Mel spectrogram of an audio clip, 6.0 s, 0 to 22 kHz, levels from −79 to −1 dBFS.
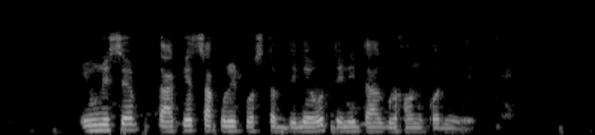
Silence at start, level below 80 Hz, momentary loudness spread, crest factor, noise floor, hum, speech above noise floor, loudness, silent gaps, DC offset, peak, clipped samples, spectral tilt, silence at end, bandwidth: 0.8 s; -74 dBFS; 9 LU; 20 dB; -74 dBFS; none; 40 dB; -34 LUFS; none; under 0.1%; -16 dBFS; under 0.1%; -5 dB/octave; 1.25 s; 8.4 kHz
